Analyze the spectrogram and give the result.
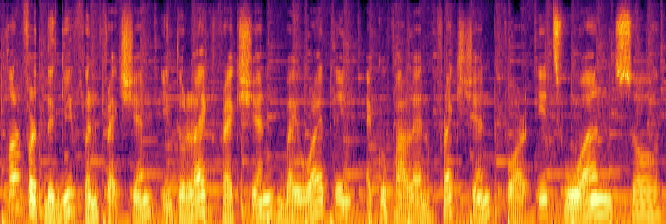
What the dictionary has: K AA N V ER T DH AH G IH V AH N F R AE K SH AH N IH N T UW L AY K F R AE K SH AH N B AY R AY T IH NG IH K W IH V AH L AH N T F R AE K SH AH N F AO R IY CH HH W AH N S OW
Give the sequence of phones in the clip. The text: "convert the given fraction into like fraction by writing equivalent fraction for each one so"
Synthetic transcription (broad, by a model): K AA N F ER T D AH G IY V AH N F R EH K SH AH N IH N T UW L AY K F R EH K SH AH N B AY W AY T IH NG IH K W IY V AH L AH N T F R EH K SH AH N F AO R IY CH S W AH N S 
